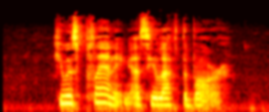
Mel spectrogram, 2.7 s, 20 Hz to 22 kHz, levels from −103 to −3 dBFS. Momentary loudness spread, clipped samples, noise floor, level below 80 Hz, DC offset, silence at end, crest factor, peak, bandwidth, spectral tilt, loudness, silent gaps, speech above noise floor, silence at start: 15 LU; under 0.1%; -63 dBFS; -58 dBFS; under 0.1%; 0.45 s; 20 dB; 0 dBFS; 14.5 kHz; -2 dB/octave; -18 LUFS; none; 44 dB; 0.55 s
